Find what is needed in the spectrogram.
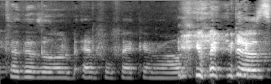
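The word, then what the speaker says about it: Ecclefechan: screen, but from what I understand, it's called Ekelfecken, and it sounds really rude because these mitts actually cause me a lot of grief, and it's mainly because they're... So there's a lot of Ekelfecken while you were...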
